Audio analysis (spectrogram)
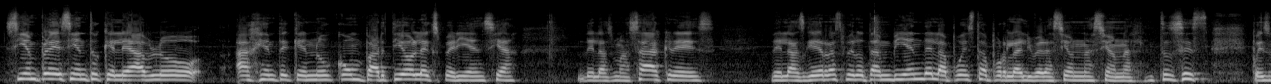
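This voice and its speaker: A woman speaking earnestly at an academic conference panel, halting and full of fillers, openly nervous. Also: mid-range voice, fairly even intonation, warm tone. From Mexico. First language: Spanish.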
